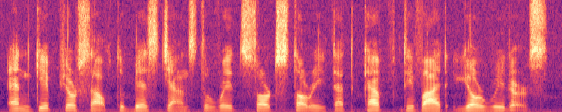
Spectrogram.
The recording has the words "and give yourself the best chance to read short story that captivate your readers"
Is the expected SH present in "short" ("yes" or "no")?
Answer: no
